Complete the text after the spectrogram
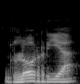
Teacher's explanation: alemanes o anglófonos, lo van a pronunciar, o al menos van a intentar pronunciarlo todo como r fuerte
